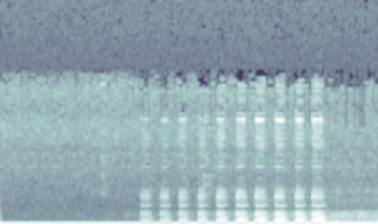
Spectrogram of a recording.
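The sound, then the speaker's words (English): A driver's car horn honks in a rapid series of about eight short, insistent toots to warn another motorist driving the wrong way down a one-way street, over the steady low rumble of an idling engine. “Why is he hooting?”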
